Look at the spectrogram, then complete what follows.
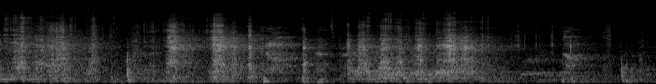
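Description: Hand tool scraping and prying at the rubber seal around a truck's windshield glass, in uneven rubbing strokes with a few sharp clicks.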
